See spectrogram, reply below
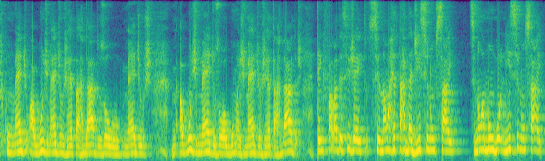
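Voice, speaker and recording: A man's voice: high-pitched, dark tone, reverberant. A man with a Brazilian Portuguese accent giving a blunt, scolding spiritual lecture as a medium.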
